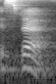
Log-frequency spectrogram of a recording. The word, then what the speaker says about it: stir: তারপরে the fruit syrup and water together, স্টার STIR, উচ্চারণটা কিন্তু স্টার।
